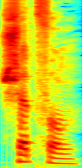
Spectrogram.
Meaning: creation
- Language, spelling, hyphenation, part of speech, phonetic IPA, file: German, Schöpfung, Schöp‧fung, noun, [ˈʃœpfʊŋ], De-Schöpfung.ogg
